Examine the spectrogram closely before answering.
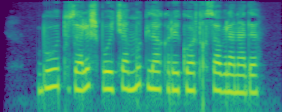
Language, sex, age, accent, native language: Uzbek, female, 18-24, Navoiy, Uzbek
